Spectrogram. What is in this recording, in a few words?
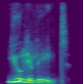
"ululate", Indian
